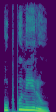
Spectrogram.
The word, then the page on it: ಉಪ್ಪುನೀರ್: uppu nīr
